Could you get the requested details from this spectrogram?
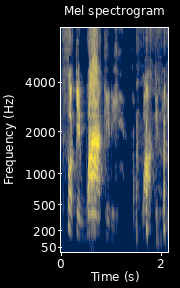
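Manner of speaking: bad, very loud, high Bronx accent. Podcast host trying out an accent on air, in a bad bronx accent. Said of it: "Bronx or New York accent".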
